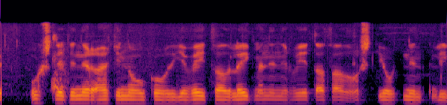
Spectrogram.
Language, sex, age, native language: Icelandic, male, 18-19, Icelandic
